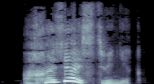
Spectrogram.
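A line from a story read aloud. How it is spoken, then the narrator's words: Indignant and delighted. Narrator (Russian): сказал Валько одновременно и возмущенно, и восторженно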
